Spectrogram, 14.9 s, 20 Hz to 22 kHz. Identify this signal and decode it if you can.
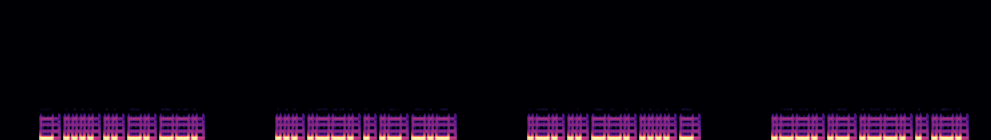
Morse code, heard as a keyed tone, about 20 wpm, 500 Hz. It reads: THING SPEAK RIGHT PAPER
